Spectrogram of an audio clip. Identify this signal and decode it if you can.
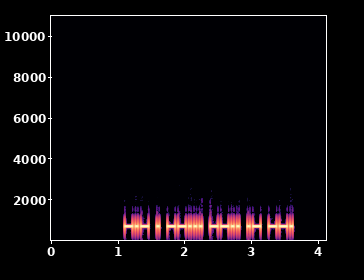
Morse code, heard as a keyed tone, about 30 wpm, 700 Hz. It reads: KE7ZAG
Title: USA Call Signs - 6 Characters - Repeated 3x - 30wpm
